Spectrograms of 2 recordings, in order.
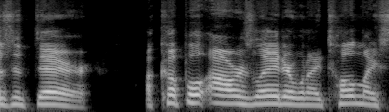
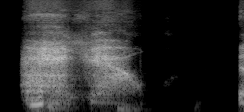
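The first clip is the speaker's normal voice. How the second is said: loud, clear, carrying stage whisper. Retelling a voice heard calling out at the hospital, imitating a loud whisper. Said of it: "It was like a loud whisper".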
